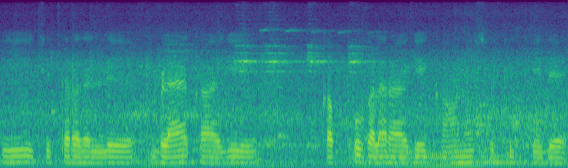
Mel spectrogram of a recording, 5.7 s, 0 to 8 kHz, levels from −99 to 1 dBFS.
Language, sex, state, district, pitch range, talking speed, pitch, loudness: Kannada, male, Karnataka, Dharwad, 100-105 Hz, 85 wpm, 105 Hz, -20 LUFS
